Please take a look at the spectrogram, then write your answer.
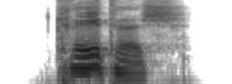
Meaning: Cretan
- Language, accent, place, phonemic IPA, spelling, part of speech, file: German, Germany, Berlin, /ˈkʁeːtɪʃ/, kretisch, adjective, De-kretisch.ogg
